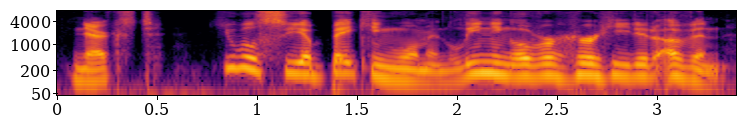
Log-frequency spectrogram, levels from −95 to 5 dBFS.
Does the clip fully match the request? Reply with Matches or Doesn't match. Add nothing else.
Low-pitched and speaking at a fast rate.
Doesn't match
